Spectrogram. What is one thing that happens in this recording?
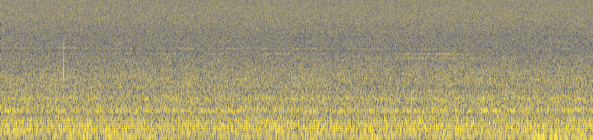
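A man speaks softly through a microphone.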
